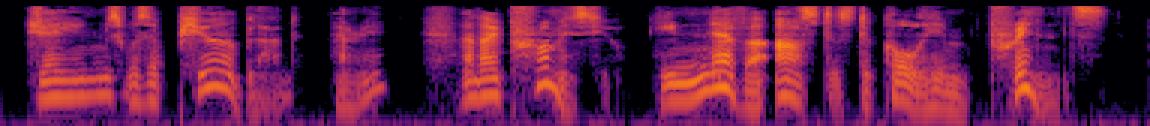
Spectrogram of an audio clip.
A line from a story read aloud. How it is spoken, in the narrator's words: said quietly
